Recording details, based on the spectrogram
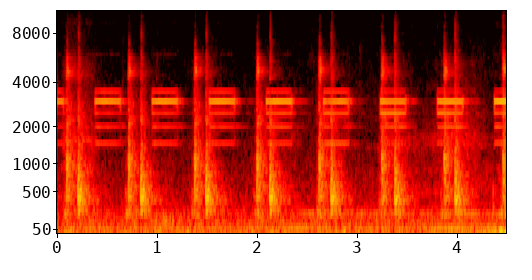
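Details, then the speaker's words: Zoll X Series Advanced monitor in manual CPR mode: a metronome set to 105 compressions a minute gives short double-tone beeps over the thumps of chest compressions, cueing one compression per beep, with prompts to push harder and speed up. "the beeping that you hear is set at 105 compressions per minute you'll only hear that when you're doing manual CPR so every time he hears a beep he should do a compression"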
